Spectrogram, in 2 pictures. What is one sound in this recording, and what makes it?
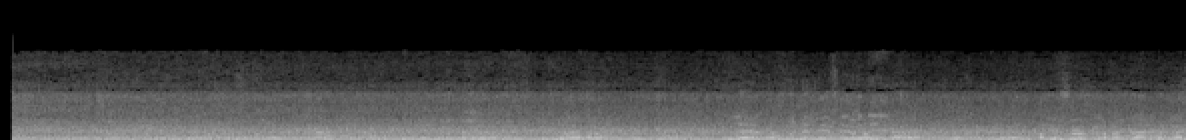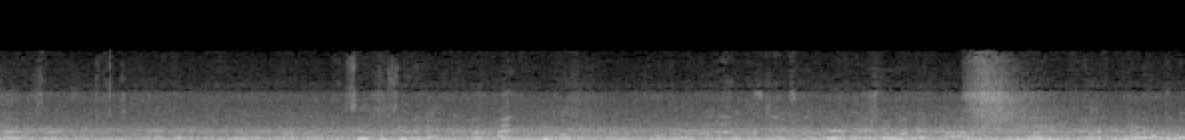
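A crowd of men talk over one another nearby in an echoing room.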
